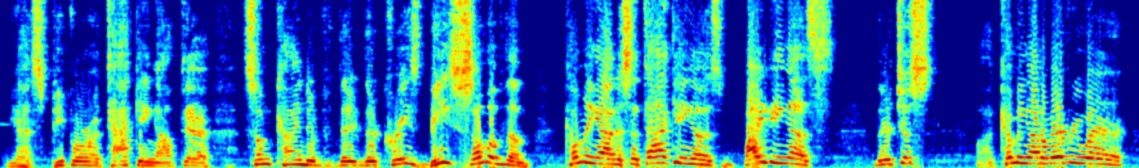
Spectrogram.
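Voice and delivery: high, frantic eyewitness voice; panicked survivor. Acted. Survivor warns the heroes of crazed beasts, high panicked voice. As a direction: report the attack in high, wailing alarm.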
